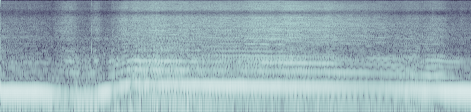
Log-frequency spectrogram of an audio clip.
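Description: Four-cylinder engine of a Dodge Neon rally car heard from inside the cabin, running hard at speed. The revs dip briefly about a second in, climb quickly, then fall slowly and steadily.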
